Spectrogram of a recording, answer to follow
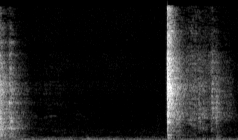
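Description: Two sharp knocks, one right at the start and one near the end, each dying away quickly, over a faint steady low hum.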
